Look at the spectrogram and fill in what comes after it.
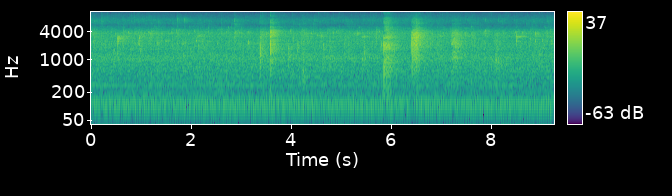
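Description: Seasoning paste frying in oil in a wok over a gas burner, a steady sizzle with a low hum underneath. There are a few louder crackles about a third of the way in and again around two thirds of the way through.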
